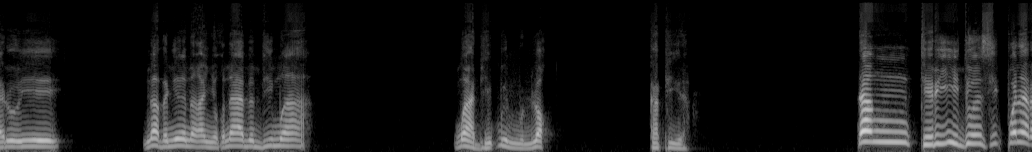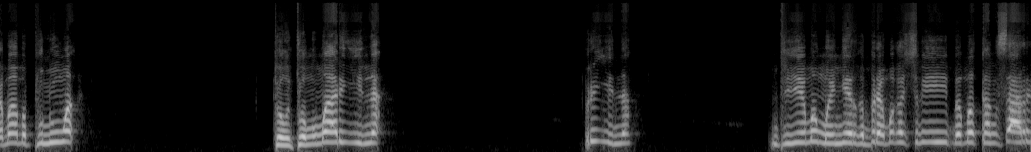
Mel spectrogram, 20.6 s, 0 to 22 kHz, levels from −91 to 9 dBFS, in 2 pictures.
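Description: Opus voice compression runs through the whole speech clip: hybrid mode at 16 kbps in 20 ms frames. SILK carries the band below 8 kHz while a sparse CELT layer covers the top, leaving plainly audible hoarse, slightly robotic speech. A spectrogram shows patchy, blocky upper energy stepping every 20 ms, ending near 20.2 kHz.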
